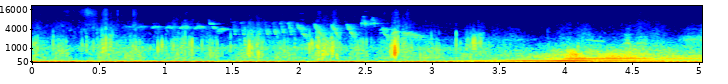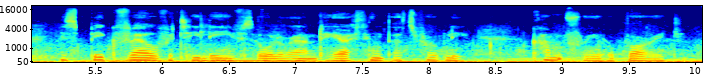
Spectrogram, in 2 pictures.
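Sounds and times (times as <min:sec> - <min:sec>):
footsteps walking on gravel: 0:00.0 - 0:03.6
birds chirping: 0:00.2 - 0:08.6
low rumble: 0:02.5 - 0:10.0
speech: 0:05.3 - 0:10.0.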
